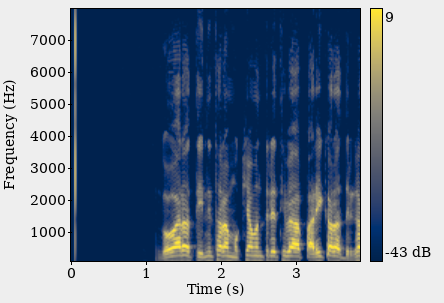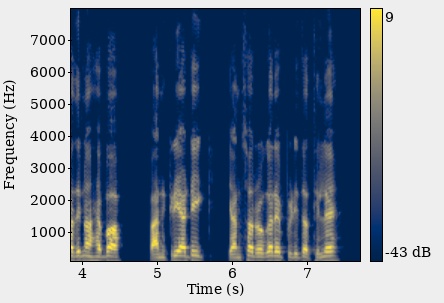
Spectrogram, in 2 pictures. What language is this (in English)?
Odia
